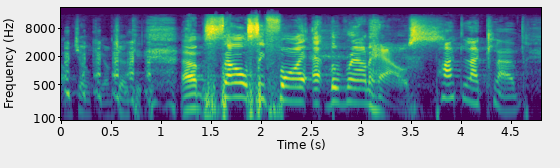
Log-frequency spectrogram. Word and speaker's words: Salsify: So, we like to pronounce it Salsify. It's named after the root vegetable.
